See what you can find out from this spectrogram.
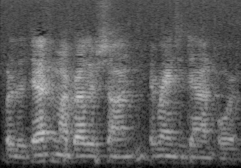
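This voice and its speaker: A man's voice: fairly low pitch, fairly even intonation, fast talker, sharp tone, slight background noise. An actor playing a domineering older nobleman father who scolds and rants at his daughter. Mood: mocking. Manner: scolding, ranting. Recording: echoey room from far off, faint ambience.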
